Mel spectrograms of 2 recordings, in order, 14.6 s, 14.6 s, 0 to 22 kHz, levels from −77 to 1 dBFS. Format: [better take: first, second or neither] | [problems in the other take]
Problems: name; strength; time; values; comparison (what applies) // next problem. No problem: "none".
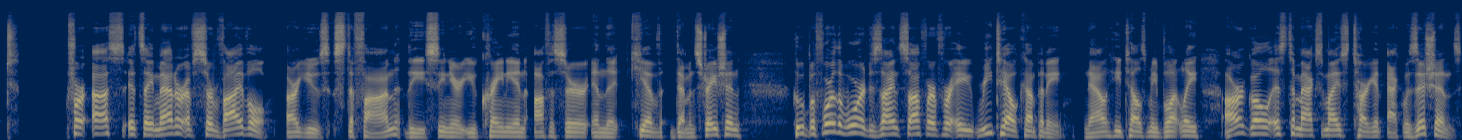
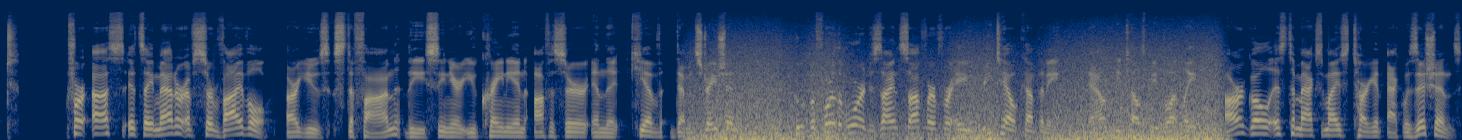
first | wind noise on the microphone; heavy; from 7 to 12 s; 5 dB below the speech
